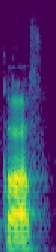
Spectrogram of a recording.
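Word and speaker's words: calf: ए एल के talk C ए एल एफ काफ ए एल एम S arms okay अब एन कब silent रहेगा एम के बाद आया हुआ एन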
